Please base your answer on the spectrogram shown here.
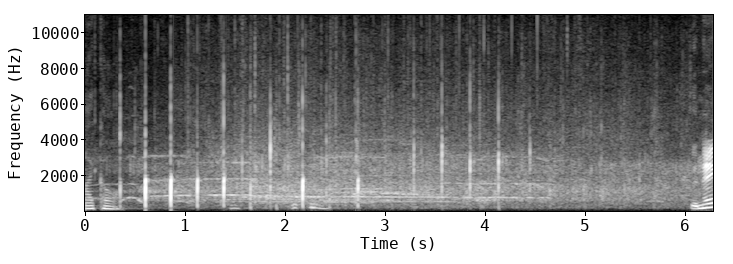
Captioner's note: crowd clapping; crowd cheering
